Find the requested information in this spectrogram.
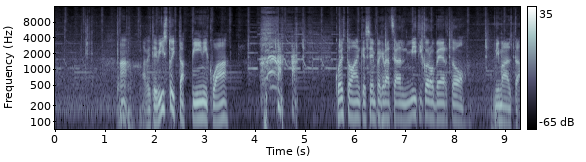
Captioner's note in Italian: risate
